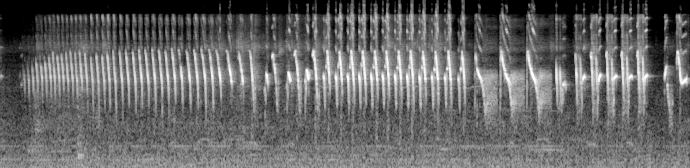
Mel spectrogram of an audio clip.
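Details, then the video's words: Romeo canary in new feathers giving a long song with prenjak and ciblek imitations: a fast buzzy trill building in loudness, breaking into sharp repeated chirps and falling whistles. "kenari romeo gacor isian prenjak ciblek durasi masuk"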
